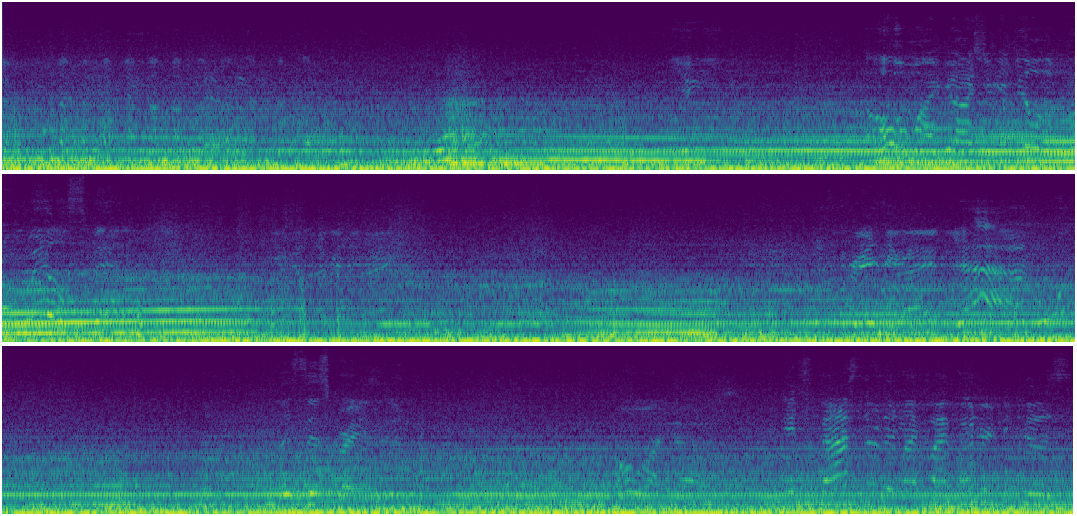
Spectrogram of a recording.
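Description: A middle-aged man laughs loudly up close.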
